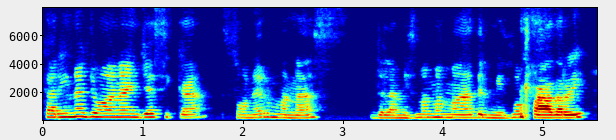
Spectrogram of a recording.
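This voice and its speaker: A woman's voice: medium pitch, fairly even intonation, normal speed, a bit bright. A woman in her thirties from Mexico, co-hosting a casual podcast chat and slipping Spanish into her English. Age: 30s. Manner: laughing, mixes Spanish into English. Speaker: podcast co-host.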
